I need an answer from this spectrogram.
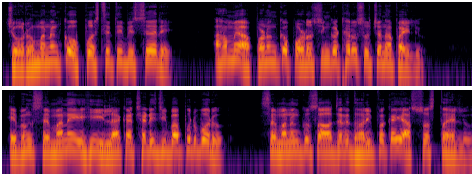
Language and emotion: Odia, happy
